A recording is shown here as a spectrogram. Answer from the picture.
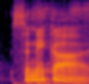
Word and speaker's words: Seneca: the next project, please pronounce it as Seneca.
